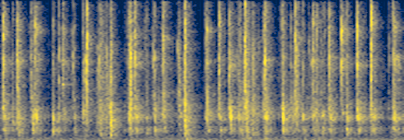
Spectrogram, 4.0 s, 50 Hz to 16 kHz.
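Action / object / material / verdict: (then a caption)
tap / plastic mechanical keyboard / plastic / none. Fingertips type rapidly on a backlit mechanical gaming keyboard with plastic keycaps and Cherry MX Blue switches. About 25 sharp, bright clicks come in a quick, uneven stream, each dying away almost instantly with almost no low end.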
